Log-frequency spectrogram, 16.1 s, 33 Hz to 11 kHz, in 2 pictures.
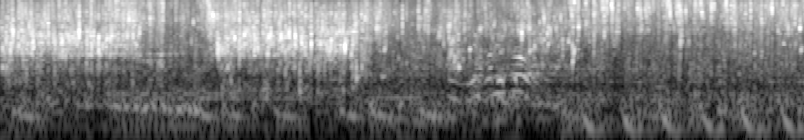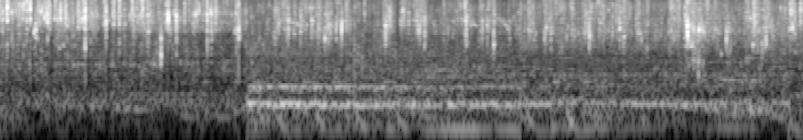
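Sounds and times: water dripping and pouring: 0:00.0 - 0:16.0
water splashing in a steel bowl: 0:00.0 - 0:16.0
steady low hum: 0:10.5 - 0:16.0.

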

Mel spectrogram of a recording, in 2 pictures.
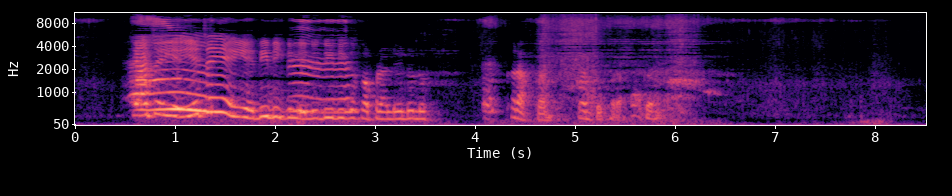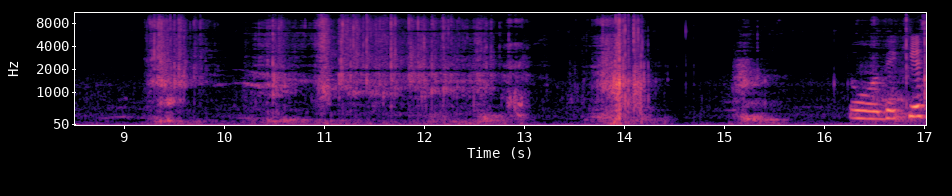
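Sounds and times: plastic bags rustling: 0:03.9 - 0:08.5, 0:09.2 - 0:14.5.

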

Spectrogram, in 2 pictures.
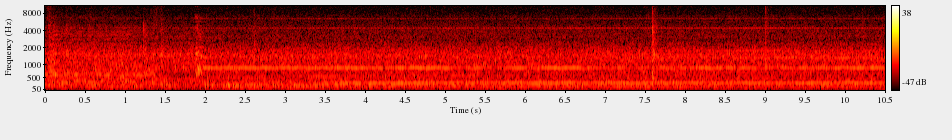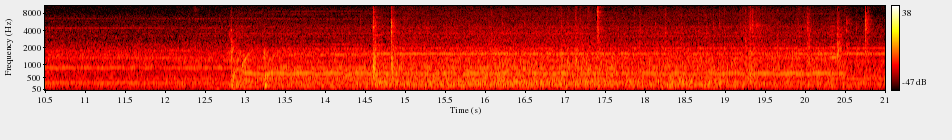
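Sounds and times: printer running: 0:00.0 - 0:21.0
printer clicks: 0:14.6 - 0:15.0.

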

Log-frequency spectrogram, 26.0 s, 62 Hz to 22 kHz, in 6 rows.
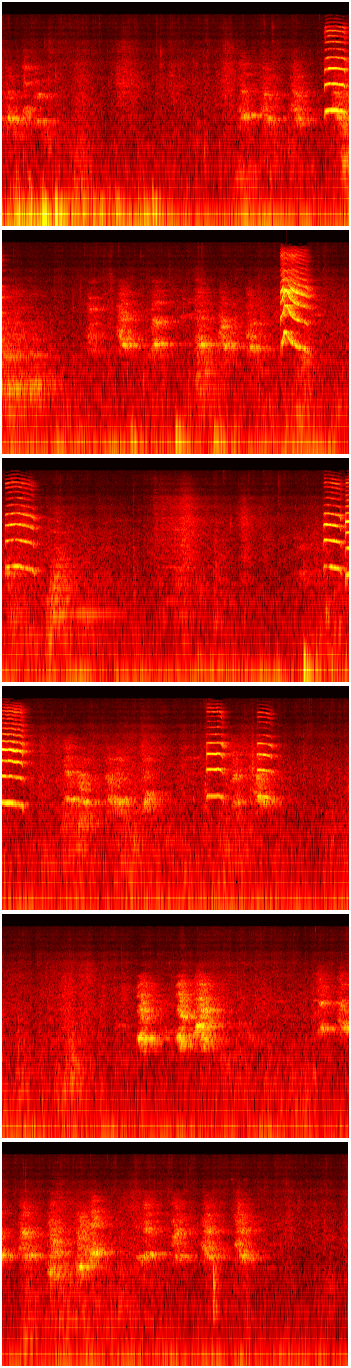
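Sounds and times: puppies yelping: 0:02.9 - 0:04.7, 0:05.3 - 0:09.3, 0:12.6 - 0:16.9, 0:19.0 - 0:20.5, 0:21.1 - 0:25.1
puppies whining: 0:03.0 - 0:04.7, 0:05.4 - 0:09.4, 0:12.4 - 0:16.7.

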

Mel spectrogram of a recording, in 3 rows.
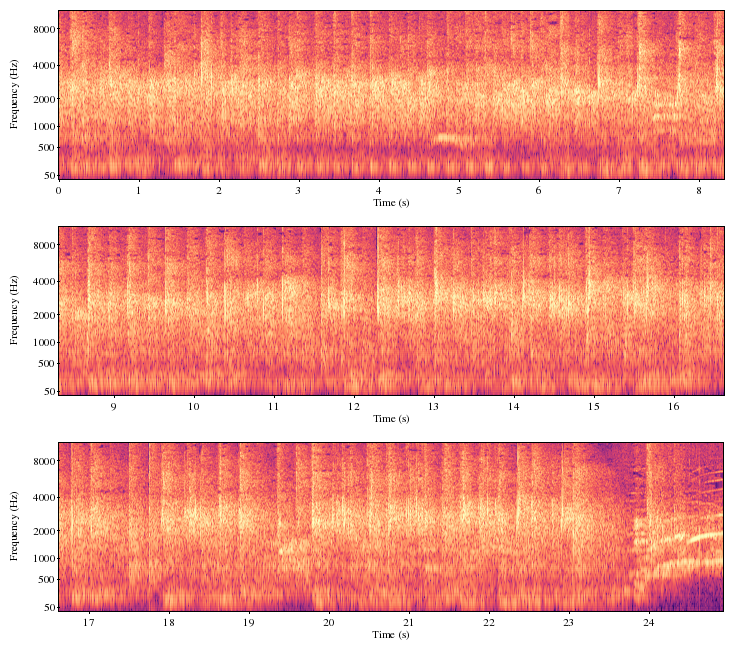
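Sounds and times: tap shoes tapping on stage floor: 0:00.0 - 0:23.5.

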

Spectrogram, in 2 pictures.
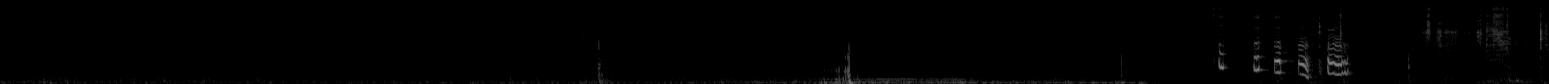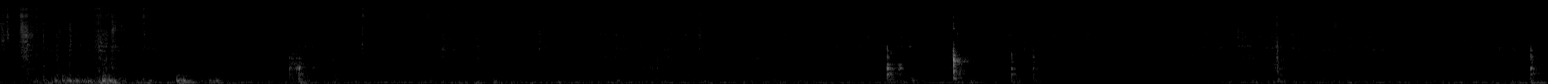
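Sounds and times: soft rustling: 0:02.9 - 0:10.0
puppy whimpering: 0:12.1 - 0:13.6.

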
